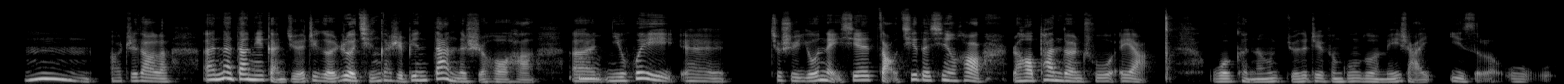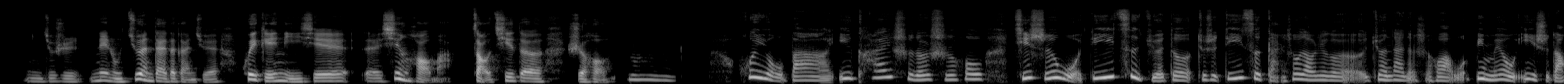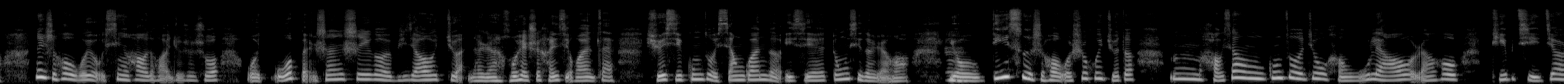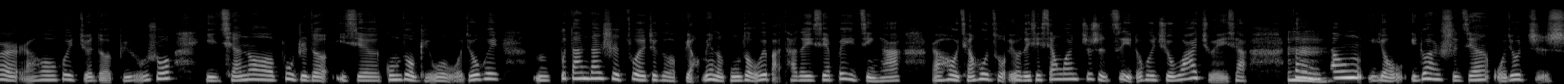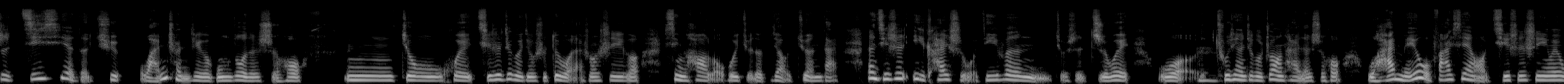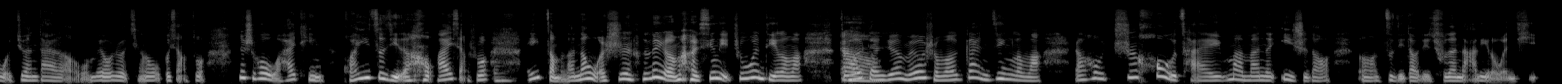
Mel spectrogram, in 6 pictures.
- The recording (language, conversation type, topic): Chinese, podcast, 你是怎么保持长期热情不退的？
- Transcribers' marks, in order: other background noise; tsk; joyful: "我也是很喜欢"; laugh; laughing while speaking: "累了吗？"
